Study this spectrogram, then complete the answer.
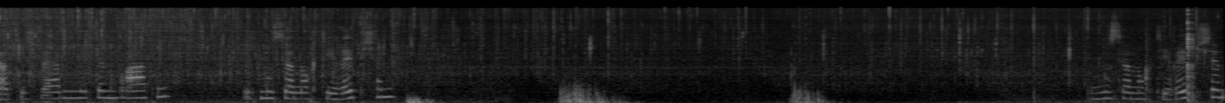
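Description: A metal spoon clinks against a frying pan.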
